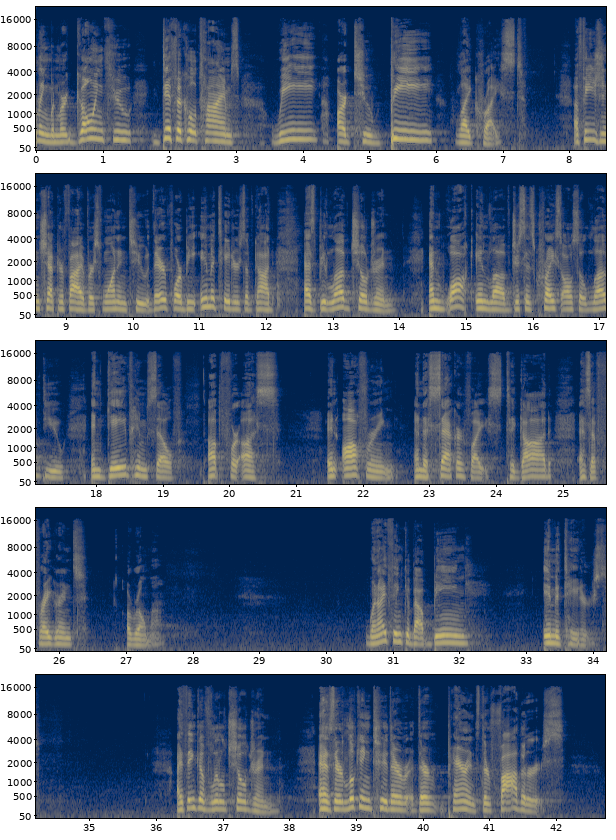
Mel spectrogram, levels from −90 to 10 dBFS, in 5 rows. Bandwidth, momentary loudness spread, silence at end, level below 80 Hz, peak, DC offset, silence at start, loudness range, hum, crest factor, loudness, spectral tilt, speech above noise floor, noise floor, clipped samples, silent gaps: 17 kHz; 14 LU; 0.65 s; -52 dBFS; -2 dBFS; under 0.1%; 0 s; 7 LU; none; 20 dB; -21 LUFS; -5.5 dB/octave; 41 dB; -62 dBFS; under 0.1%; none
